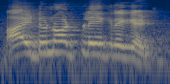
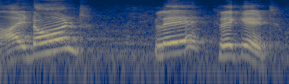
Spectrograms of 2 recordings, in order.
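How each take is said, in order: First: It is said with 'do not' in full. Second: It is said with the contraction 'don't'. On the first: It sounds old-fashioned. The speaker calls it wrong. "पुरानी English, डू नॉट नहीं" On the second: It sounds modern. The speaker calls it right. "मिला के मिला के हाँ"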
